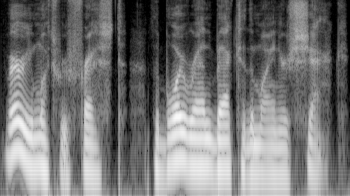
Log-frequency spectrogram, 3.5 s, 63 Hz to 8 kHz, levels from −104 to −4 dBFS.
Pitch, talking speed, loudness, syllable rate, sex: 125 Hz, 190 wpm, -18 LUFS, 4.8 syllables/s, male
